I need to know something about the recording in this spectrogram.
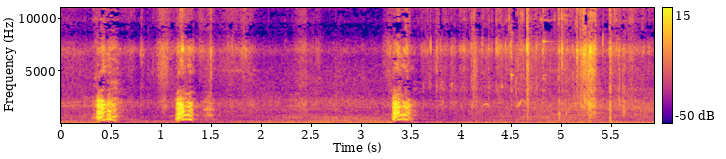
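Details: Doberman chasing squirrels in Juniper Valley Park, giving three sharp, loud barks: two in quick succession about a second apart, then a third after a two-second pause, with faint background noise.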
